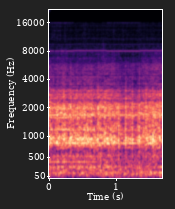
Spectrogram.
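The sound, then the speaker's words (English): A hissy, crackling AM radio signal, radio frequency interference from a gasoline engine picked up by the radio, drifts slightly up and down in pitch over a steady, fairly quiet wash of static with a thin high whine, somewhat like a car engine. “In fact, I noticed that the audio, sometimes it would go higher up in pitch, and sometimes it would go lower in pitch.”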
